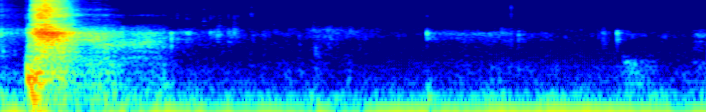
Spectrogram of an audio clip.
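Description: A single sharp, hissing sneeze held in and cut short, then quiet; a stifled sneeze.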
